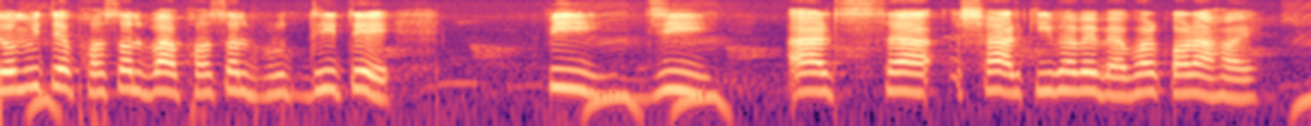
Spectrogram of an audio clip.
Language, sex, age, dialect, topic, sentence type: Bengali, female, 18-24, Rajbangshi, agriculture, question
